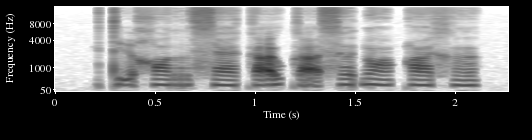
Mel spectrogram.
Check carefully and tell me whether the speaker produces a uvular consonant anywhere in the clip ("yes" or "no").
yes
